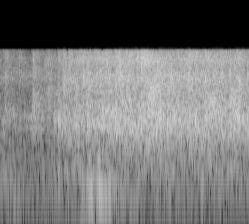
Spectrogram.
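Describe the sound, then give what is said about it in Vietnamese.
An audience of Buddhist followers breaks into applause when the head nun is mentioned, a few scattered claps at first that quickly swell into a dense, steady patter of many hands clapping, with no talking over it. “Hình như Phật tử ở đây thương ni trưởng kìa ha, hễ mình nói về ni trưởng mà quý mến cái là vỗ tay rồi.”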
